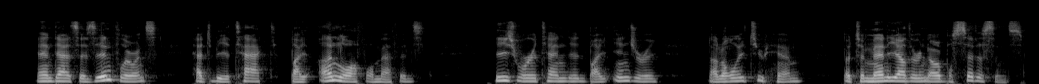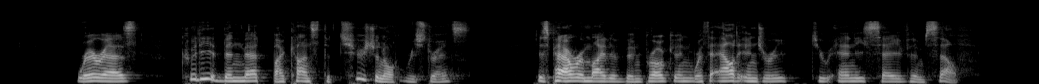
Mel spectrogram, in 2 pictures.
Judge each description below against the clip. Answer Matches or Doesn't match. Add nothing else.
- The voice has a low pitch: Doesn't match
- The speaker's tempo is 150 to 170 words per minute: Doesn't match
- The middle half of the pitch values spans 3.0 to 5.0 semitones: Doesn't match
